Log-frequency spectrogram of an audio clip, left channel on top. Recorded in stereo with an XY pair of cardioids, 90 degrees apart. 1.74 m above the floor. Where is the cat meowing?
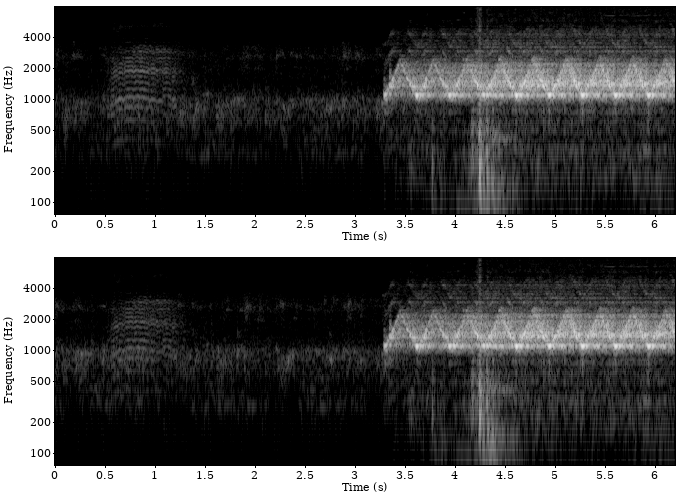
60° left, 4.5 m.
